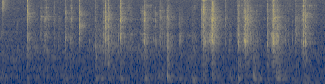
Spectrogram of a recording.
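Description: A clamp tightens onto the bar of a VR golf club: a rapid run of small clicky ratcheting ticks, close and fairly quiet, with no talking.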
